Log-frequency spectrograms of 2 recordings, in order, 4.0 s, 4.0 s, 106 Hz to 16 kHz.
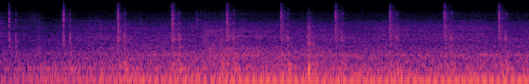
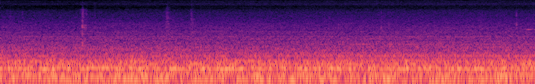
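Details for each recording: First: Diesel heater trying to start, pump possibly faulty or lodged: sharp, slightly uneven ticks about 2.5 per second over steady fan rumble as the dosing pump delivers fuel; fuel pump ticking, cause unconfirmed. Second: Diesel heater on a low setting: constant low burner roar with a steady fan rush, no pulsing, sputtering or popping; firing cleanly, though the owner suspects its fuel pump may be failing.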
